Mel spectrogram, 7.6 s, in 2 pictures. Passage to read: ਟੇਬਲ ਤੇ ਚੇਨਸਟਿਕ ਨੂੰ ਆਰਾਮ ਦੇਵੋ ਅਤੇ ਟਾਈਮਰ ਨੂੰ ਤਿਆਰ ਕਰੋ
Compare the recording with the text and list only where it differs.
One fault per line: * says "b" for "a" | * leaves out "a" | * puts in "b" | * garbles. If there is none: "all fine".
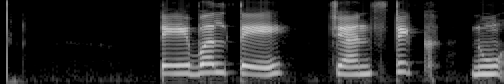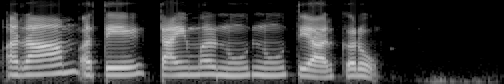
* leaves out "ਦੇਵੋ"
* puts in "ਨੂੰ"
